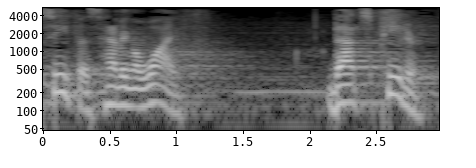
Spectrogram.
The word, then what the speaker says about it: Cephas: But in Aramaic, his name would be pronounced Cephas. That's spelled C-E-P-H-A-S. Cephas.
